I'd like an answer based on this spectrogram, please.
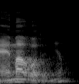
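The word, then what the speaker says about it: Emma: 엠마 스톤이 제일 유명한데 원래 발음상으로는 에마거든요. 그쵸. 네. 그래서 제가 말씀드리는 거예요. 이 방송에서 원래 엠마인데 에마라고 말씀드리는 겁니다.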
